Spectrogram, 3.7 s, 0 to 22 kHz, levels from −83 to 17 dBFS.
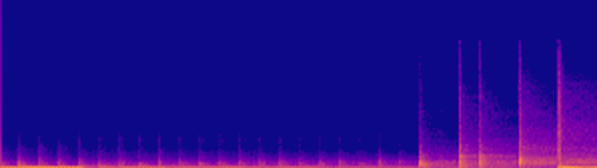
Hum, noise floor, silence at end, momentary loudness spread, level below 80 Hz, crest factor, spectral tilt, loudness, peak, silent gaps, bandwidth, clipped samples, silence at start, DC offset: none; -38 dBFS; 0 s; 20 LU; -22 dBFS; 18 dB; -7.5 dB/octave; -23 LUFS; -2 dBFS; none; 10.5 kHz; under 0.1%; 0 s; under 0.1%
